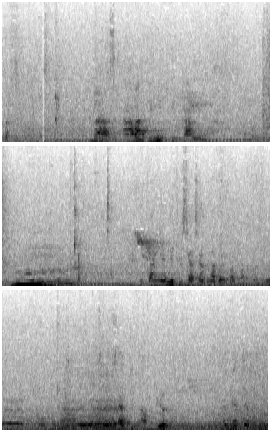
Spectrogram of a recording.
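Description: An elderly woman talks calmly close by.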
